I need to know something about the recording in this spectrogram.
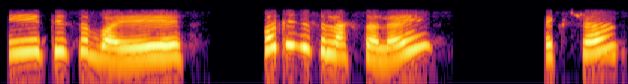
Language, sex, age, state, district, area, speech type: Nepali, female, 45-60, West Bengal, Kalimpong, rural, conversation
